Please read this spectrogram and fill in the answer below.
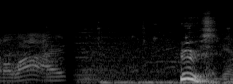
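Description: A man's tired yawn, one drawn-out voiced breath that cuts off abruptly under a second in. Then faint basketball game broadcast sound, court noise and commentary, until a man's voice starts loudly near the end.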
